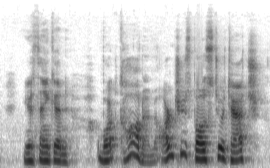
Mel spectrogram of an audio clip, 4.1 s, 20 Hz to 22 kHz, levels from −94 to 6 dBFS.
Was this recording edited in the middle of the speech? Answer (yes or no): no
